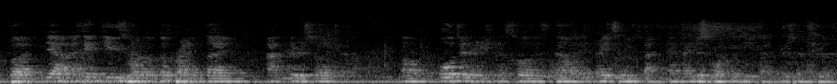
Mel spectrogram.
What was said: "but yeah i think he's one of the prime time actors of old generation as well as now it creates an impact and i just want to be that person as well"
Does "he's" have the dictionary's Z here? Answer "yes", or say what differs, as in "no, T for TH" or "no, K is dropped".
yes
